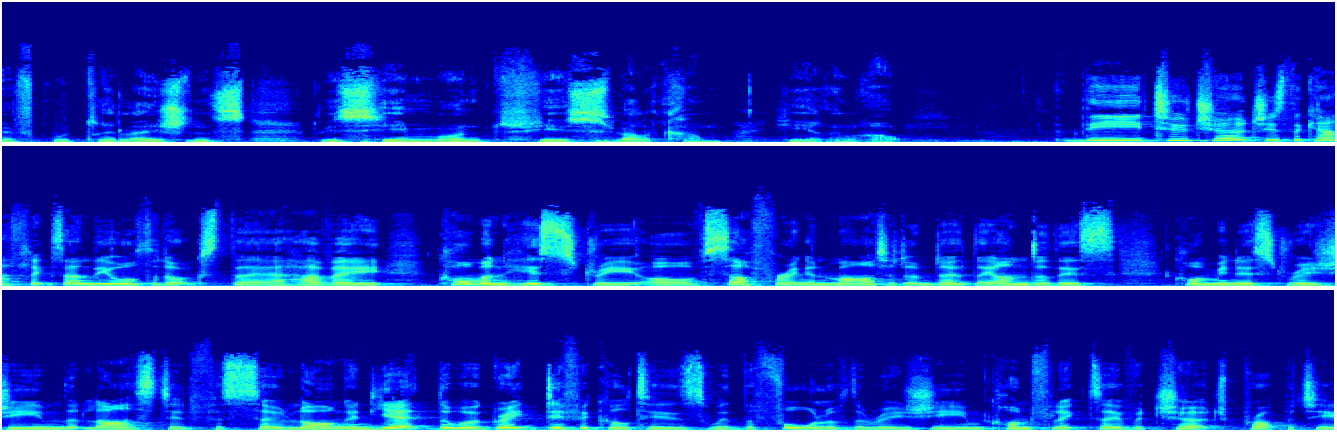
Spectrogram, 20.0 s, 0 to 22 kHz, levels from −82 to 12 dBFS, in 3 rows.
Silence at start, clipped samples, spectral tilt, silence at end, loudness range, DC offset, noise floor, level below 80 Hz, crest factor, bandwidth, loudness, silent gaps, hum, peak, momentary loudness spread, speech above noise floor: 0 s; under 0.1%; -3.5 dB/octave; 0 s; 4 LU; under 0.1%; -54 dBFS; -56 dBFS; 18 dB; 14.5 kHz; -30 LUFS; none; none; -12 dBFS; 12 LU; 24 dB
